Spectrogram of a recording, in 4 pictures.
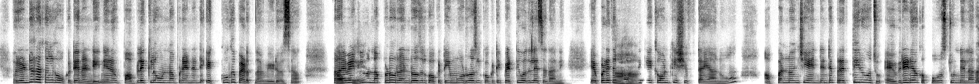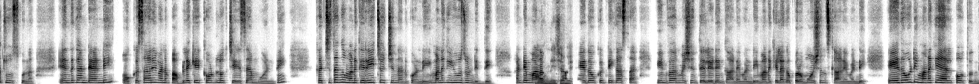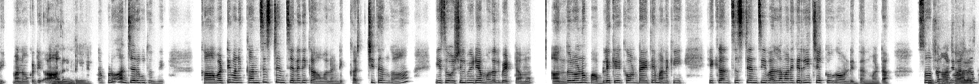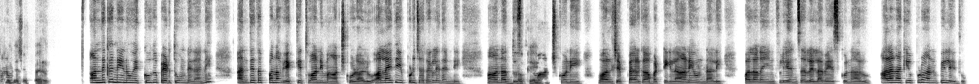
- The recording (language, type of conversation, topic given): Telugu, podcast, పబ్లిక్ లేదా ప్రైవేట్ ఖాతా ఎంచుకునే నిర్ణయాన్ని మీరు ఎలా తీసుకుంటారు?
- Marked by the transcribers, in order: in English: "పబ్లిక్‌లో"; in English: "ప్రైవేట్‍లో"; in English: "పబ్లిక్ అకౌంట్‌కి షిఫ్ట్"; in English: "ఎవ్రీ డే"; in English: "పోస్ట్"; in English: "పబ్లిక్ అకౌంట్‍లోకి"; in English: "రీచ్"; in English: "యూజ్"; in English: "ఇన్ఫర్మేషన్"; in English: "ప్రమోషన్స్"; in English: "హెల్ప్"; in English: "కన్సిస్టెన్సీ"; in English: "సోషల్ మీడియా"; tapping; in English: "పబ్లిక్"; in English: "కన్సిస్టెన్సీ"; in English: "రీచ్"; in English: "సో"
